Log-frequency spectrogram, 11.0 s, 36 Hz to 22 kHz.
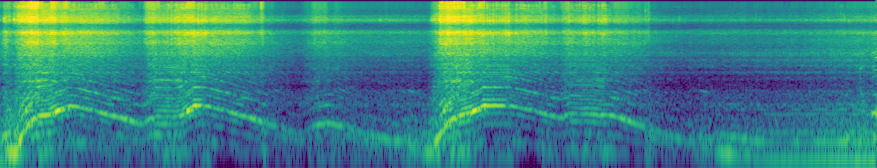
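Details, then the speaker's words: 1970 Honda N600 with its motorcycle engine and dual mufflers, at about 55°F. Crisp pickup through several quick blips with no stumble or bog, not flooding and fairly quiet: running healthy. "but anyhow it's revving up its eyes I'm good it's not flooding and it's fairly quiet can't even hear I'm a happy boy"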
